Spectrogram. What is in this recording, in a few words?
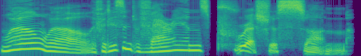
female human, Start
